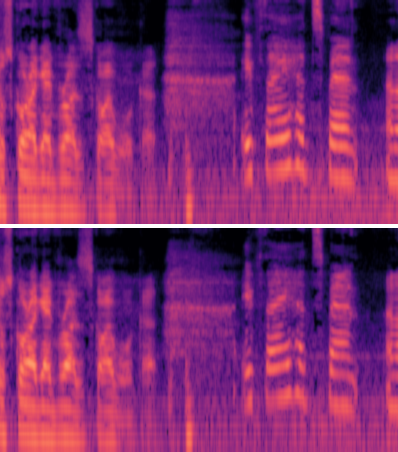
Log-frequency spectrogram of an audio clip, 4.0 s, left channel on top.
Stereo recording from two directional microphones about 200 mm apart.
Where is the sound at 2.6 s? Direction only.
20° left (ahead or behind).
